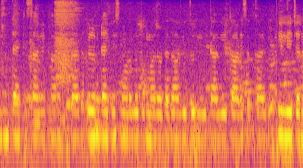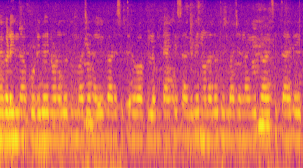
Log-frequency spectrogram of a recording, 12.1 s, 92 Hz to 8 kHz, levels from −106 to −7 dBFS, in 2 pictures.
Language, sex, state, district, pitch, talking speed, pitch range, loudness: Kannada, female, Karnataka, Bellary, 200 Hz, 140 wpm, 195-205 Hz, -19 LUFS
